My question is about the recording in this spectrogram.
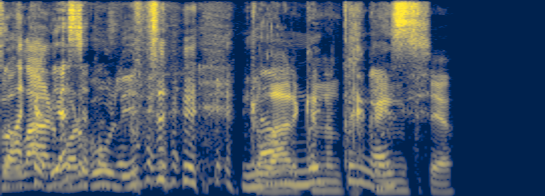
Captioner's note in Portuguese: risos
